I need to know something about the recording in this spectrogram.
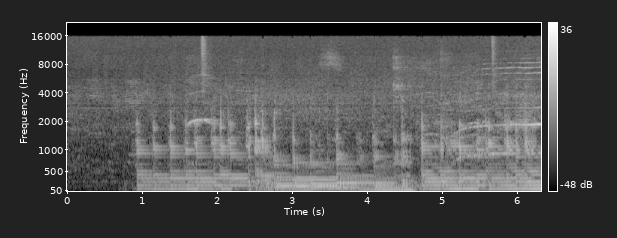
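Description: Solo electric bass guitar, amplified, coming in about a second in with a riff of held low notes that step between pitches.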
